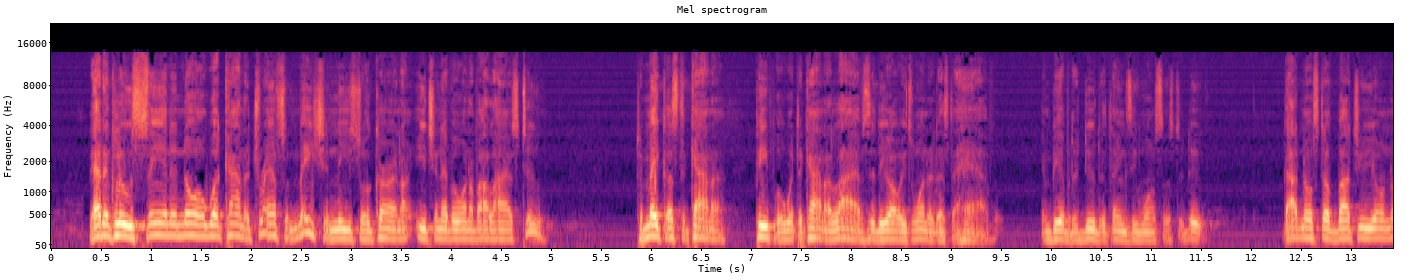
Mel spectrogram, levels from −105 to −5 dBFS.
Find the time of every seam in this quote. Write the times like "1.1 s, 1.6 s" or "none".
none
